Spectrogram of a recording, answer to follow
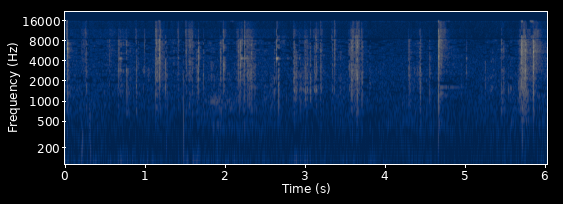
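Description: Irregular metallic clicks and rattles of a hunting rifle's action being handled as it is unloaded, the cartridge taken out. The sharpest clicks come a little before five seconds in and again near the end.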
